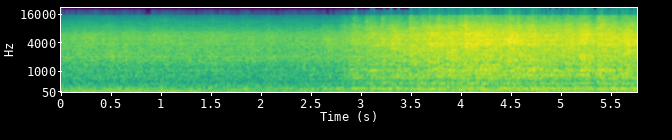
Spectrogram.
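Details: Old V8 on dyno after valve job, seals and guides, started before a loaded sweep: loud, even rumble with steady beat swelling slightly as revs rise; smooth, healthy running.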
